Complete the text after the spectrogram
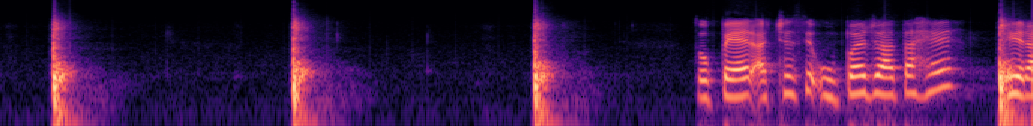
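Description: Bare feet stamp on a wooden floor at a slow, even beat.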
